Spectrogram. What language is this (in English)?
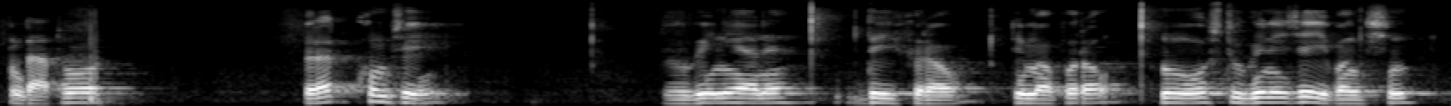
Bodo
